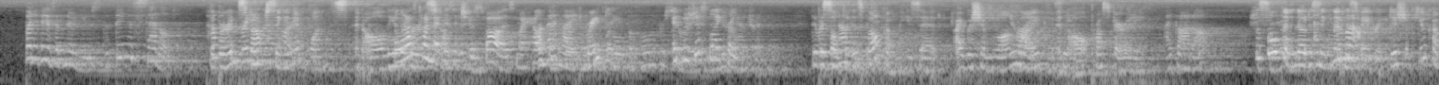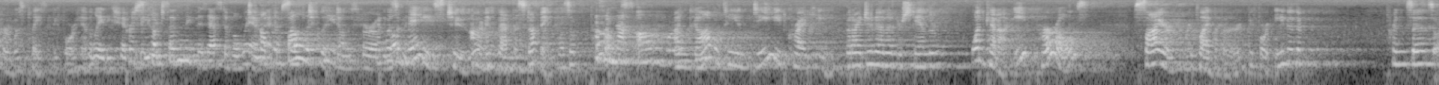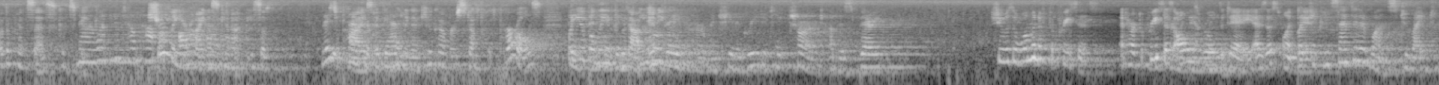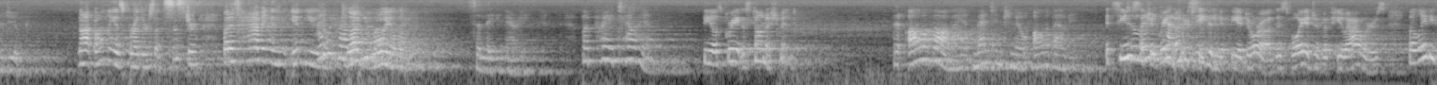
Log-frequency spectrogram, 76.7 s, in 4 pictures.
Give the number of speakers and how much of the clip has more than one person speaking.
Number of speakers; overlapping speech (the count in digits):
3, about 36%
